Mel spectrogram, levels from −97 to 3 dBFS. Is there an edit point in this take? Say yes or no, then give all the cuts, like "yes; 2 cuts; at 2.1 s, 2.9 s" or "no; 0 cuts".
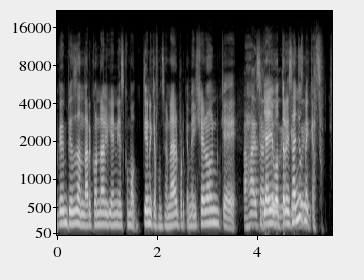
no; 0 cuts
